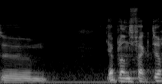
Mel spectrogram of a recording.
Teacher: La première contraction dont on va parler, c'est avec le terme tout simple que l'on utilise très souvent, le terme « il y a », que l'on ne prononce pratiquement jamais comme « il y a », there is. Il y a, dans les conversations françaises, ça va se transformer en « y a ». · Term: contractions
